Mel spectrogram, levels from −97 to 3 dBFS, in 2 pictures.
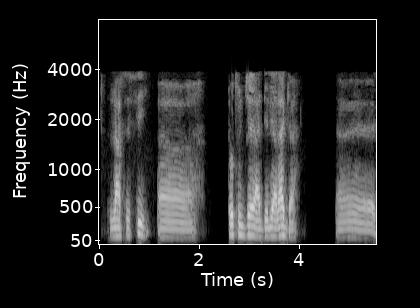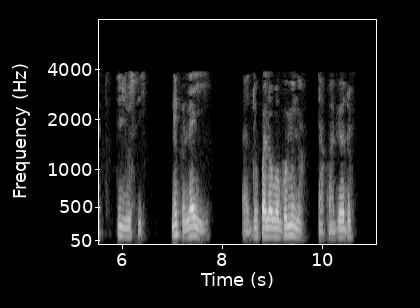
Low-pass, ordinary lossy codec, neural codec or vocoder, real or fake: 7.2 kHz; AAC, 16 kbps; none; real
